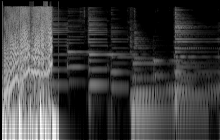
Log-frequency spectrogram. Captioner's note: record scratching; gentle bright music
